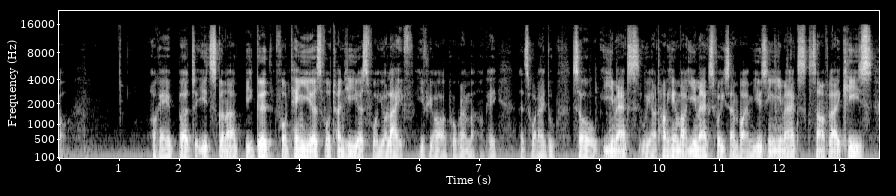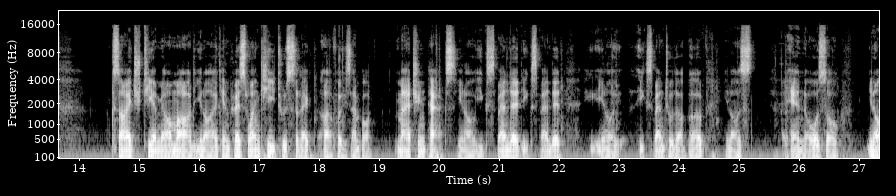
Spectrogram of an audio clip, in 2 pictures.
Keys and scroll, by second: 10.3-11.0 typing, 26.0-26.8 typing.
